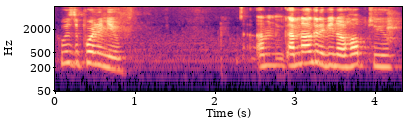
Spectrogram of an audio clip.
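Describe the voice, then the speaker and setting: A woman's voice: on the high side, steady tone, normal speed, a little hiss or hum, poor audio. Young woman, Russian accent. Chatty livestream host, easygoing tone, reads viewer questions aloud. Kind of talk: casual livestream chat.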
